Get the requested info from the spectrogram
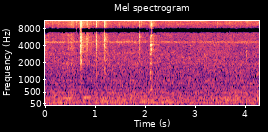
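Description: Faint, sparse clicks and taps of a small kitchen knife and fresh berries against a glass bowl as strawberries are hulled, over low room hum.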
